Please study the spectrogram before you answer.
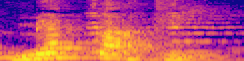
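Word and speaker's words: McCarty: त्याच्यानंतर पुढे आपल्याला सांगितले की सर्वसाधारणपणे 1944 साली ऑस्वर्ड नावं नीट लक्षात ठेव ऑस्वर्ड एव्हरी, दुसरं आहे मॅकमिलन मॅककार्थी स्पेलिंग प्रमाणे उच्चार करायचा आहे आणि तिसरा आपल्याला दिलेले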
